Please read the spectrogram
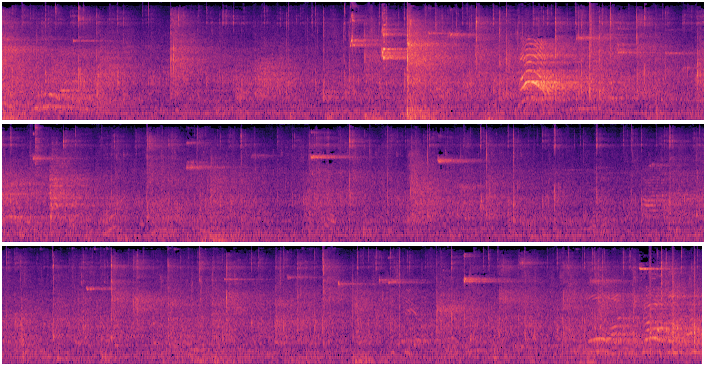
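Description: Table tennis balls clicking off bats and tables, irregular rallies from several tables at once, over indistinct voices in the hall.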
